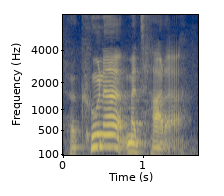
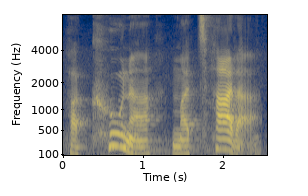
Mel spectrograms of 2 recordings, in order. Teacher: i used the flap for the t sound in hakuna matata because we don't actually say hakuna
